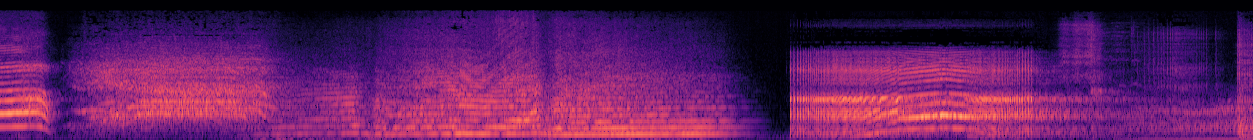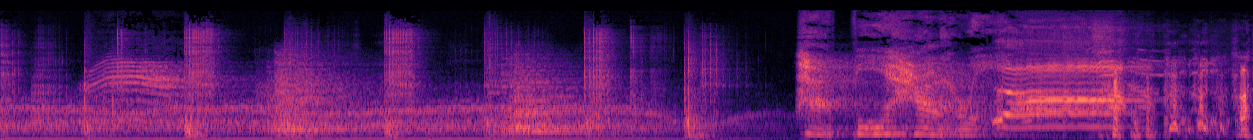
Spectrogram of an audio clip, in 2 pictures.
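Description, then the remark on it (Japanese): A loud, drawn-out creaking door sound effect for a Halloween scene groans open amid a busy mix of eerie tones, scattered clatter and snickering voices, sounding exaggerated. “でも、扉の音でかかったな。”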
